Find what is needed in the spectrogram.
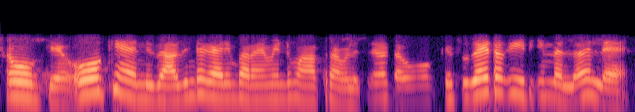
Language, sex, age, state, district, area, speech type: Malayalam, male, 45-60, Kerala, Pathanamthitta, rural, conversation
